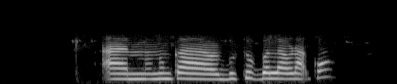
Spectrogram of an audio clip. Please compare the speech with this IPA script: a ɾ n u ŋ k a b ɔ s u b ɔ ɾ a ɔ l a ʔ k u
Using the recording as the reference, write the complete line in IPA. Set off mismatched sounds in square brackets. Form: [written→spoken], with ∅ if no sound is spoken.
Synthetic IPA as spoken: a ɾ n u ŋ k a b [ɔ→u] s u b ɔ [ɾ→l] a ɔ [l→ɽ] a ʔ k [u→ɔ]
